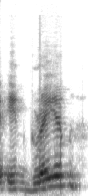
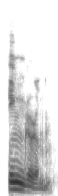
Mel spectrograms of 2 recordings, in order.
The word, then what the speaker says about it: Ingraham: Do you say her name is Laura Ingraham? Ingraham? This uh, I believe it's Ingram.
